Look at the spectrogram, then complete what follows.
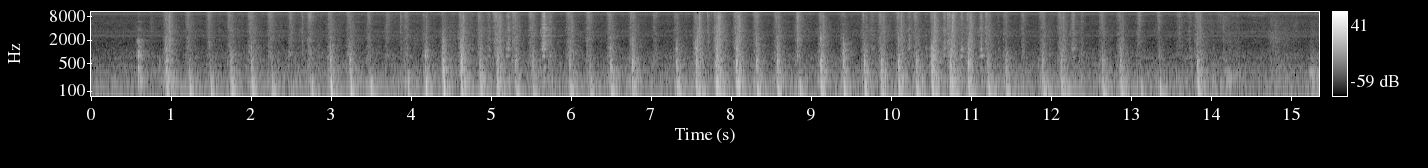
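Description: Chef's knife chopping garlic and ginger on a wooden cutting board: a rapid, even run of knocks, about four to five a second, with a short break late on.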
